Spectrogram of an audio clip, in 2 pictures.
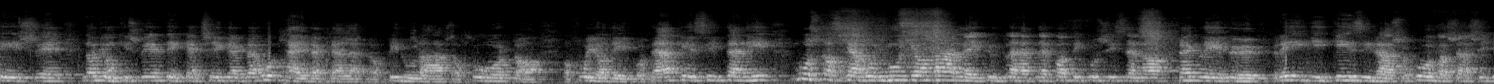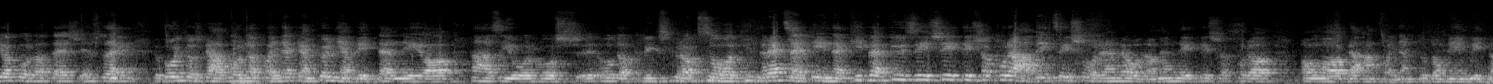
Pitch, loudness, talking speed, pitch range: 155 Hz, -20 LUFS, 120 wpm, 140-175 Hz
